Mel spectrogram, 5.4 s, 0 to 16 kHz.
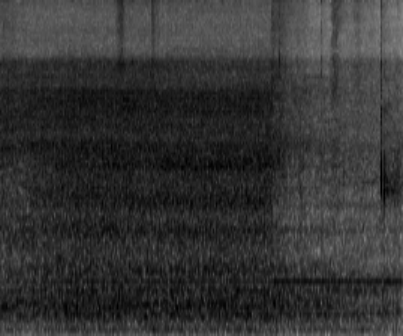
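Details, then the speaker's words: Powersmart S5150 500 W 461 Wh power station cooling fan running a heater load of about 500 W (settling to 490 W) despite an error message: steady fan rush, noticeable but not disruptive; loudest fan stage; normal. "it's pretty you know I mean you hear the fan but it's not super disruptive or anything especially considering the fact that it's pulling about 500 watts through it"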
